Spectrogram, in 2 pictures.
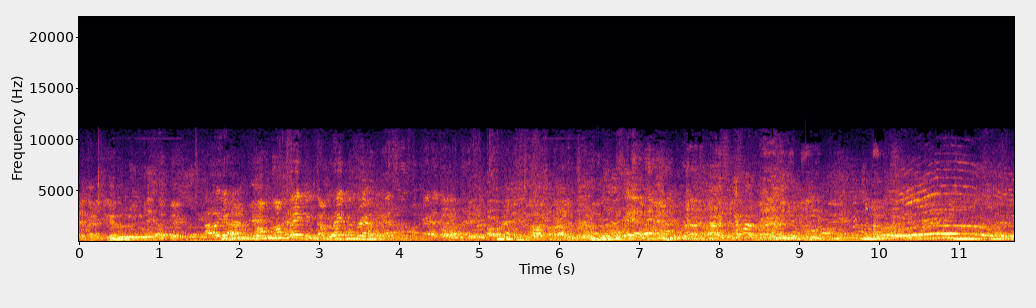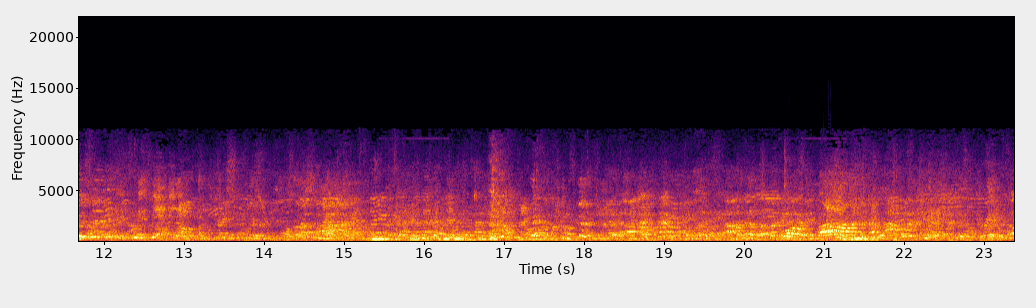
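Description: A congregation of men and women sings together in an echoing hall.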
